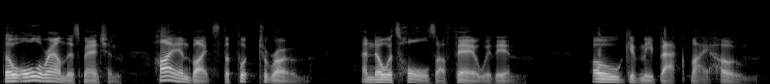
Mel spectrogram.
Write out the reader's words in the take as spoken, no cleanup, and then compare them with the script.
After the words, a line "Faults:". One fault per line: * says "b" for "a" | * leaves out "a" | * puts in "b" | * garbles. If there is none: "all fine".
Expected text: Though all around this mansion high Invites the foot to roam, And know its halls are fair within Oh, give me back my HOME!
Though all around this mansion high Invites the foot to roam, And know its halls are fair within Oh, give me back my HOME!
Faults:
all fine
